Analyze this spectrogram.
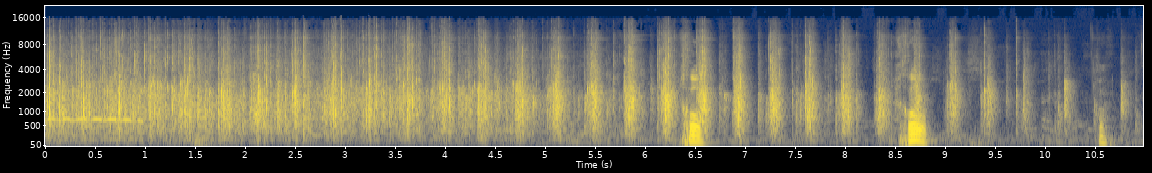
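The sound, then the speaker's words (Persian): Audience clapping, many claps falling into a steady, even rhythm that grows louder, with a person speaking over the early part and brief voices in between. “جملات آخر میخواین دست بزنین، یک کف مرتب بزنین.”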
